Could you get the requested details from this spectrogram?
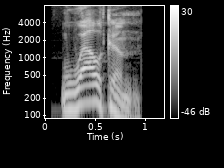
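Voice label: "welcome", male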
